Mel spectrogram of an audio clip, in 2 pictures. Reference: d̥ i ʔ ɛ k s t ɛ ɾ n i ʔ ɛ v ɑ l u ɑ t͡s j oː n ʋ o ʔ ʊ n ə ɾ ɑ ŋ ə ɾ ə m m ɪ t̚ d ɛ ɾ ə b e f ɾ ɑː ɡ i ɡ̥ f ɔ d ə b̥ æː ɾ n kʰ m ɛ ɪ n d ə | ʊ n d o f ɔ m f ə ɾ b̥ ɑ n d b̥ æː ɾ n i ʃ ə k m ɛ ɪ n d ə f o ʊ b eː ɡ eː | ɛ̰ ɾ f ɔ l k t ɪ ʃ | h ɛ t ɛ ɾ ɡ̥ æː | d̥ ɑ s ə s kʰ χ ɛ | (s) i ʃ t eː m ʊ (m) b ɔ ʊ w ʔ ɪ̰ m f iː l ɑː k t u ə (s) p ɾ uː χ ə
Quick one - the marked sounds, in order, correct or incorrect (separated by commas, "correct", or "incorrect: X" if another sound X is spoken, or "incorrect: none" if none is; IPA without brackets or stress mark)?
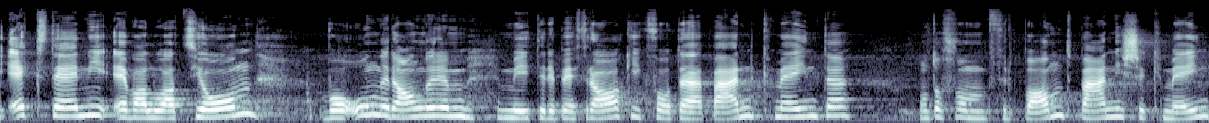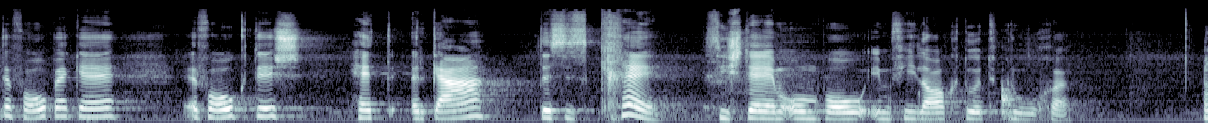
correct, correct, incorrect: t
